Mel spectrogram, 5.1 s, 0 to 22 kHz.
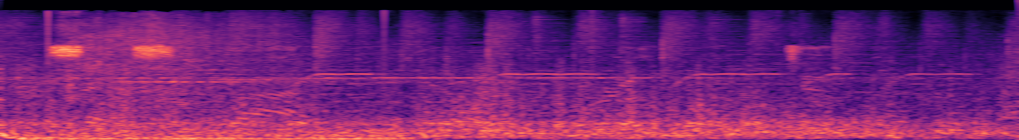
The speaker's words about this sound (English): In July 1969, a Saturn V launched the astronauts of Apollo 11 on their historic mission to land on the moon. Ignition sequence start.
